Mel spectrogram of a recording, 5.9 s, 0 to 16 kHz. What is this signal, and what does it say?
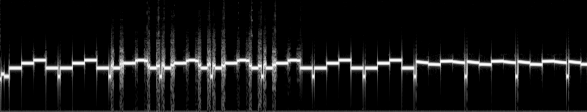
SSTV (slow-scan television), PD 120.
